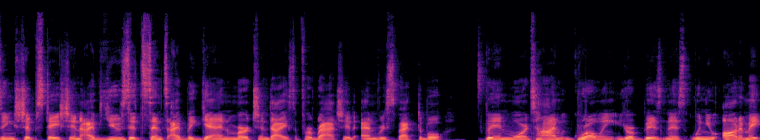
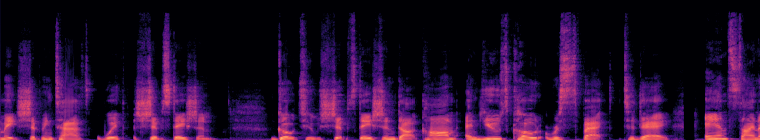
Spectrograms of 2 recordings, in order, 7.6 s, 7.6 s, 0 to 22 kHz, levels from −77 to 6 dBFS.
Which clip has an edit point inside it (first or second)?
first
